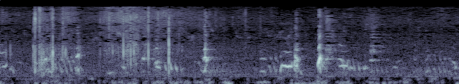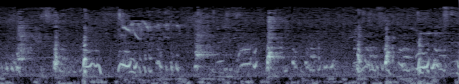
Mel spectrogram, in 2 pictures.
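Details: Small domestic turkey chicks, several together, giving short peeping and chirping calls scattered across the clip, some brief rising notes around one kilohertz, with low rustling and handling noise underneath.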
